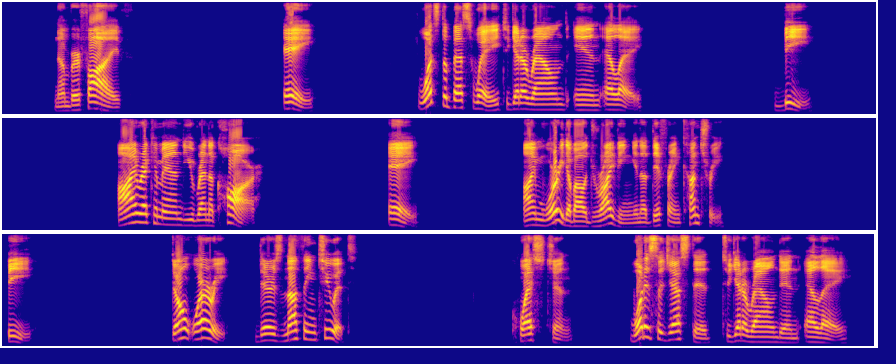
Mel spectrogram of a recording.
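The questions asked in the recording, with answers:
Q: Question. What is suggested to get around in LA?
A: Renting a car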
